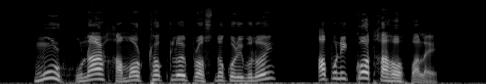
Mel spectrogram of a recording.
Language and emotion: Assamese, angry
